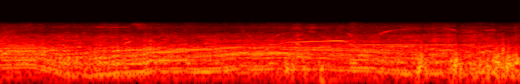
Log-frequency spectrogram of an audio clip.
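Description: Motorcycle engine revving during stunt riding, its pitch rising and falling as the throttle is worked to hold the bike on one wheel.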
